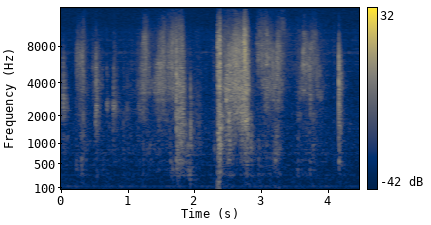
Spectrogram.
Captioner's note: flipping through pages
